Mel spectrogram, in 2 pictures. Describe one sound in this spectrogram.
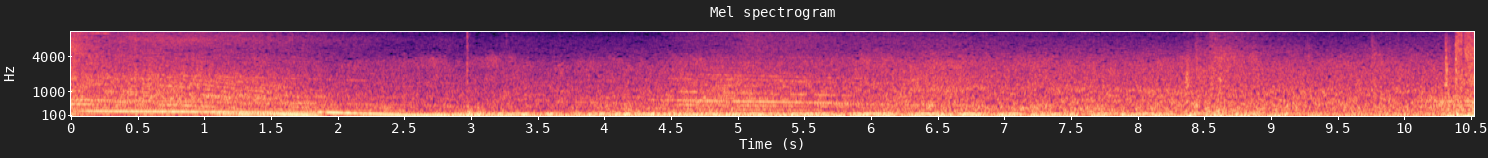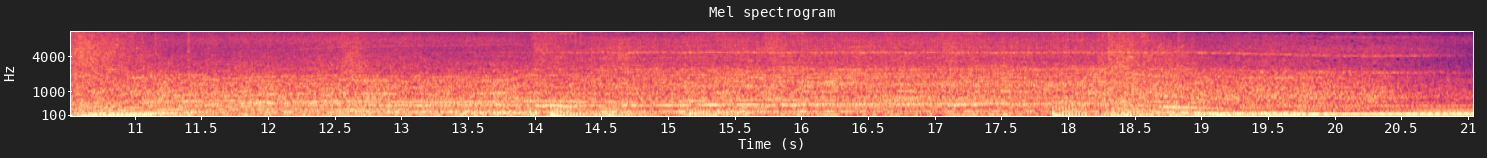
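A powerful car engine roars and revs, its pitch rising and falling.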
